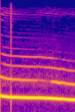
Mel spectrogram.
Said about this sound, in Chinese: 这种狼嚎声，而且你看他没人教他吧，那声音、那动作、那角度，嚎的跟真正的野狼一模一样。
